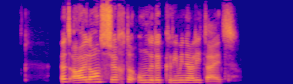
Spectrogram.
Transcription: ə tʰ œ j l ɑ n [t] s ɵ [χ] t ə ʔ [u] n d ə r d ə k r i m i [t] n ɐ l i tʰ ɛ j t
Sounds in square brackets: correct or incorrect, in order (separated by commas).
correct, correct, incorrect, incorrect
